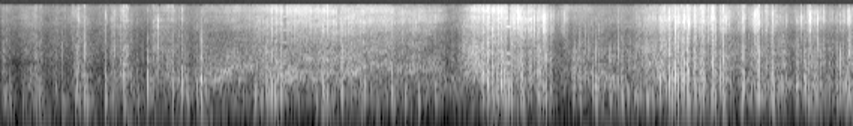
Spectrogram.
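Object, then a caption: Padded fabric bed cover. Long orange-painted nails scratch and rub across a soft, padded white cotton-like duvet or pillow on a bed. A dense, crackly scratching and rustling runs throughout, swelling into brighter, louder bursts of rubbing in the second half.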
